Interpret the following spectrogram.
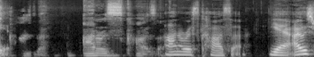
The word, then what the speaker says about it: honoris causa: honoris causa. Did I say that right? I said it wrong, Hmm. didn't I? What did I say? Yes. Honoris Say it. causa. Honoris causa.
